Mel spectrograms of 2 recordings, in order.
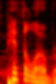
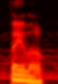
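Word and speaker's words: Phthalo: I think it's Pithalo Brew. Is there like a P in the front of it? – That's what he says. That's how he says it. It's Thalo. – Oh, yeah, the P is silent, like a pterodactyl.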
